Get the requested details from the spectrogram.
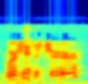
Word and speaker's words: Worcestershire: Worcestershire. I know I'm not saying that right. England. – Well, and, you were pretty close. Worcestershire. Yeah. It was just like the sauce.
